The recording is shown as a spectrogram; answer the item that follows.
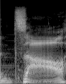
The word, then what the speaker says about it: zao: Z-A-O, third tone. Zao. Zao. – Now, the Z in pinyin is not just a zz sound. It's actually a DZ sound, right? – Dzz.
